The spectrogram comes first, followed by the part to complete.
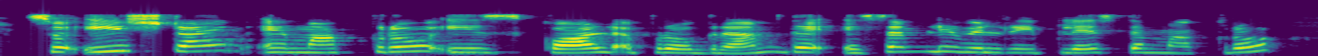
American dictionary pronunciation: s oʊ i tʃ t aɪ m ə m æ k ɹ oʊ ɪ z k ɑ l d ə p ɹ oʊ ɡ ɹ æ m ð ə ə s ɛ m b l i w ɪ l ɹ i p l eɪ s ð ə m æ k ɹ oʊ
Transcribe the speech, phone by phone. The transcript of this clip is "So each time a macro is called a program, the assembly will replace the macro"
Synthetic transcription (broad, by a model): s oʊ i tʃ t aɪ m ə m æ k ɹ oʊ ɪ z k ɑ l d ə p ɹ oʊ ɡ ɹ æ m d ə ə s ɛ m b l i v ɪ l ɹ i p l eɪ s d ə m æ k ɹ oʊ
